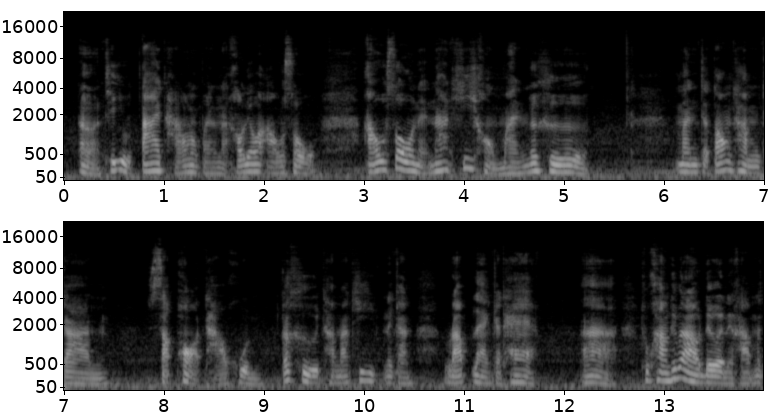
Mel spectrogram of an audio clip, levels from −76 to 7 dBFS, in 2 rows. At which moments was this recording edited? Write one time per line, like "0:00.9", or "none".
none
